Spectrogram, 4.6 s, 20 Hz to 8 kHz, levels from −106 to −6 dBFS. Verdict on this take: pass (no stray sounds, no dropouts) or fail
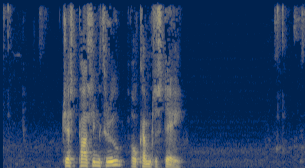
pass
